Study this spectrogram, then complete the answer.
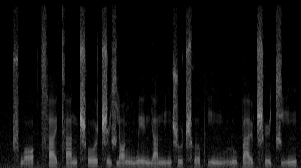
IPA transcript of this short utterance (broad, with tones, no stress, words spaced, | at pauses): ʈ͡ʂʰwɔ˧˥ | t͡sʰa˥˩ɪ̯kʰa˧˥nʈ͡ʂʰo˥ʊ̯ ʈ͡ʂɻ̩˧˥ɕjɑ˥˩ŋ mwe˥ɪ̯n̪jä˥˩n̪i˥ŋʂu˥ ʈ͡ʂʰɤ˧˥pʰi˥˩nmṵ˨˩lu˥ pa˥˩ɪ̯ʈ͡ʂʰɻ̩˥ t͡ɕi˧˥n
